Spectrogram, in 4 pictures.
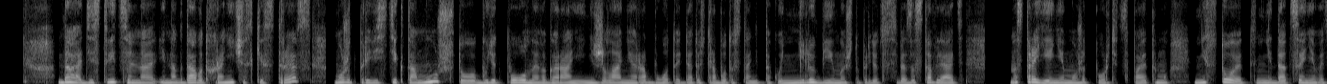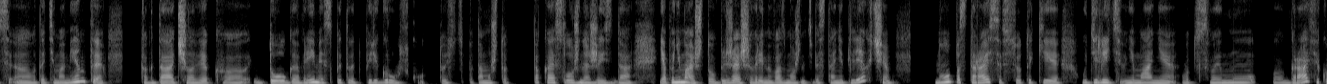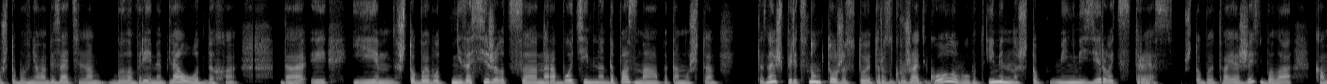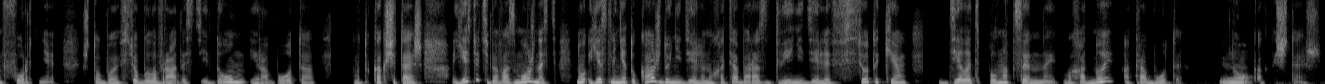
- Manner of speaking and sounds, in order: none
- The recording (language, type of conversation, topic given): Russian, advice, Как мне вернуть устойчивый рабочий ритм и выстроить личные границы?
